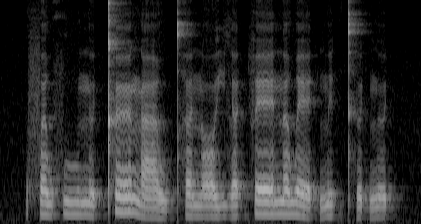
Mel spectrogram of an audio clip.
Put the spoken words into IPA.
f ɐ˧ w f uː˧ n̪ ɵ˨˥ t̚ kʰ œː˥ ŋ aː˨˩ w kʰ ɐ˨ n ɔː˨ j l ɐ˧ t̚ f ɛː˥ n̪ ɐ˥ w ɛː˨ t̚ m ɪ˥ k̚ t̪ʰ ɵ˨ t̚ ŋ ɵ˧ t̚

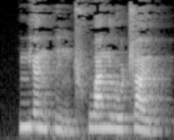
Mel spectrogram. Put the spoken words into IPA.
m j ɛ˥˩ n p ḭ˨˩ ŋ ʈ͡ʂʰ w a˥ n l u˧˥ ʈ͡ʂ a˥˩ ɪ̯

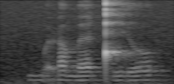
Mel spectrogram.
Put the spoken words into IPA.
m ə̰ ɽ ɐ m ɛ ǃʼ i ɾʲ o

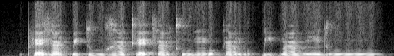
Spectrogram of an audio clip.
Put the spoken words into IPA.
pʰ ɛ˦ z ã˨ k͡p ɪ˨ t uː˨ ɣ ã˨ kʼ ɛ˦ t͡s ã˨ kʰ uː˦ ŋ o˦ k ã˨ b o˦ k͡p i˨ b ã˦ β ĩ˦ d uː˦

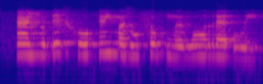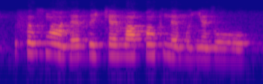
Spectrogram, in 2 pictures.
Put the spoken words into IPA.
æ̃˨ ʎ ɵ˨ ʔ e˦ z x o˨ h ẽ˦ j m œ˨ z u˨ f œ˦ xʷ m ø˨ v oː˦ r ɛ˦ ʔ u˨ j | f œ˦ sʷ ɑ̃ː˦˨ z ɛ˦ f e˦ c ɛ˦ v ɑ˦ qʷ ɑ̃˦ xʷ n ɛ˨ m ɵ˨ ʎ ɛ̃˨ z oː˨

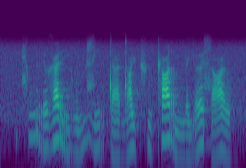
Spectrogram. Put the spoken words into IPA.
t͡ɕʰ ṳ˦˥ r ə˩˧˩ ɣ a˦˥ r j u˩ lʲ ṳ˦˥ z i˩˧˩ r t a˩ d ɑ˩˧˩ j ʈ͡ʂʰ y˧˩˧ ʈʰ ɑ˦˥ r nʲ ɑ˩ j ɜ˦˥ s ɑ˩˧˩ ə̯

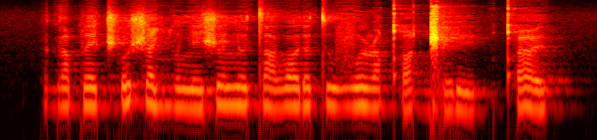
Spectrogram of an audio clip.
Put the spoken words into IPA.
ɡ ɑ p ɛ t͡ʃʼ o ʃ ɑ ʎ o l e ʃ œ l ɵ t ɑ lˠ œ ɾ œ t u v o ɭ ɵ qʼ ɑ ɡ͡ǁ ɵ ɾ y | qʼ ø

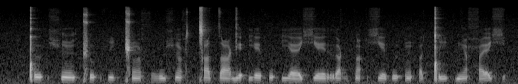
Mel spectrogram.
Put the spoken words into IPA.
ǃ ɯ ʔ ç ũ ǁ u ʔ f i ǁ õ ħ ɦ u ç õ ħ ǀ i tˤ i ɡ e ʔ j e f u ʔ j ɛ ç e r o ɡ tˤ ĩ ʔ ç e p ɯ ʔ ũ ʔ ʌ ǃ i ʔ d ĩ ħ ɛ ç

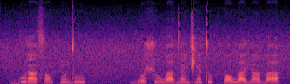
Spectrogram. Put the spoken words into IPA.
ɡ͡b u˦ ɾ ã˦˨ s ɔ̃˨ k͡p ũ˨˦ d u˦ | ɡ͡b o˧ ʃ u˨ w a˧ d ɛ̃˧ d͡ʒ ɛ̃˦ t u˦ k͡p ɔ˧ w a˨ j ã˨ m a˨˦

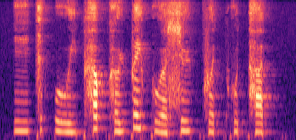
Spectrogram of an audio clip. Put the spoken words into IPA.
iː˧ k ɪ˥ k̚ w uː˨ j pʰ ɐ˥ p̚ h ɵ˨˥ ɥ p e˥ j kʷ œː˨˩ s yː˧ k̚ f ɵ˨˥ t̚ kʷ ɐ˧ t̚ h ɐ˧ t̚

